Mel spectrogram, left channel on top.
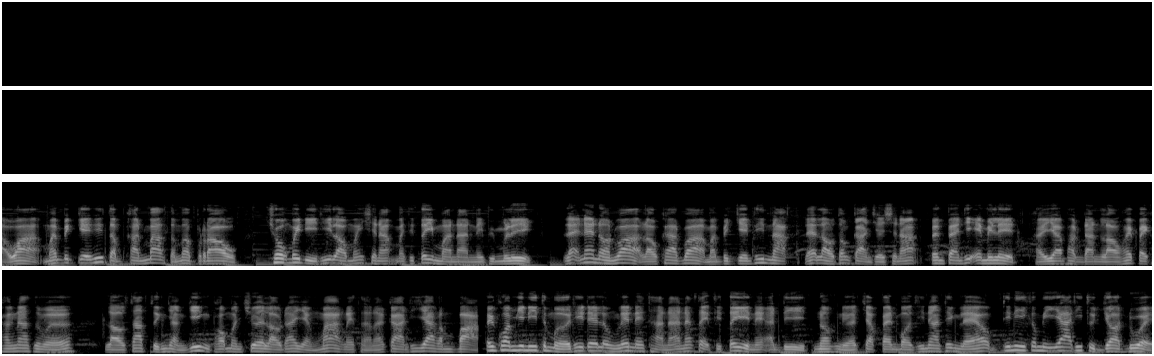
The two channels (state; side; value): silent; left; digital silence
